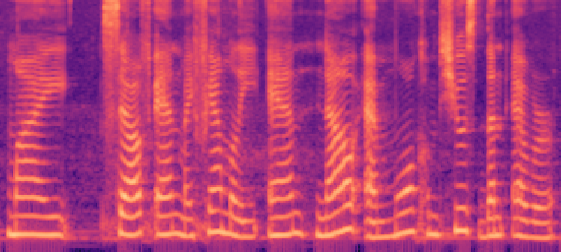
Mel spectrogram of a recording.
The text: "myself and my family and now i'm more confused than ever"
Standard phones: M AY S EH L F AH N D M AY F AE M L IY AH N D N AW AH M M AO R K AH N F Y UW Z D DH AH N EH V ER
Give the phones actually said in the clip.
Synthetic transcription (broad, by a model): M AY S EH L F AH N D M AY F AE M L IY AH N N AW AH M M AO R K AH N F Y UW S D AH N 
